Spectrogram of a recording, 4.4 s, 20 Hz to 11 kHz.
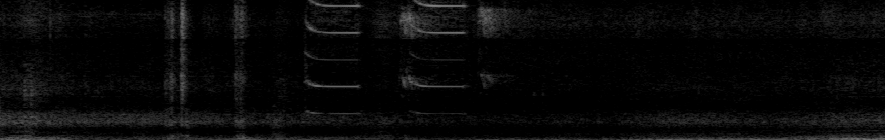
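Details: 2016 Suzuki Wagon R AMT, 54,000 km, after the AMT actuator and slave cylinder were cleaned (complaint: it later locks in fifth gear). Steady low idle, a few light clicks and a brief whirr as it shifts into reverse, smooth with no clunks.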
